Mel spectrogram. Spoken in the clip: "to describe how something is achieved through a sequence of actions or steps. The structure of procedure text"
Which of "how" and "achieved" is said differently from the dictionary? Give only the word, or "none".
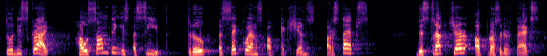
achieved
